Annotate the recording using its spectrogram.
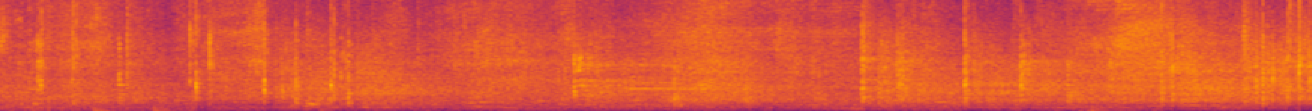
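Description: Ice hockey skates scrape and carve across the ice in an echoing indoor rink.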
